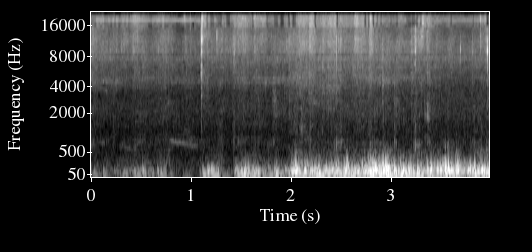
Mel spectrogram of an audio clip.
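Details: A herd of cows grazing on green grass at the roadside: after a quiet first second, dense low rhythmic tearing and munching sets in, rapid crunching pulses repeating several times a second and growing steadily louder.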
